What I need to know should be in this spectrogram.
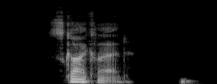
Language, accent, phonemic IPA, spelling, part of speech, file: English, Australia, /ˈskaɪ.klæd/, skyclad, adjective, En-au-skyclad.ogg
- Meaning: 1. Belonging to the Digambara school of Jainism 2. Nude, naked, especially when outdoors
